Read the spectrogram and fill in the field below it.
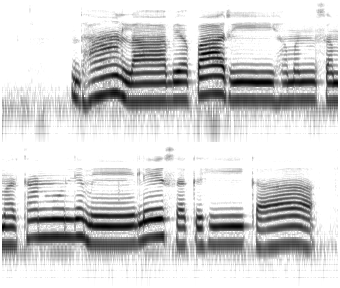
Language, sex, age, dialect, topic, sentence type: Chhattisgarhi, female, 36-40, Eastern, agriculture, question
